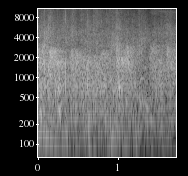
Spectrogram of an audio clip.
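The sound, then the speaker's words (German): A burst of audience applause, many hands clapping in a dense, steady crackle that stays fairly loud throughout, with no one speaking over it. “Jetzt, ähm, ja, Applaus.”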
